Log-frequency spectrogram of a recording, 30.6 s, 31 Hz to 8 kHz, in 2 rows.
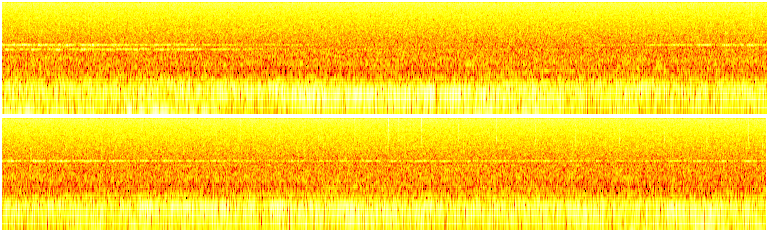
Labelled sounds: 13.9	14.2	vessel noise, 0.90 to 0.99 kHz

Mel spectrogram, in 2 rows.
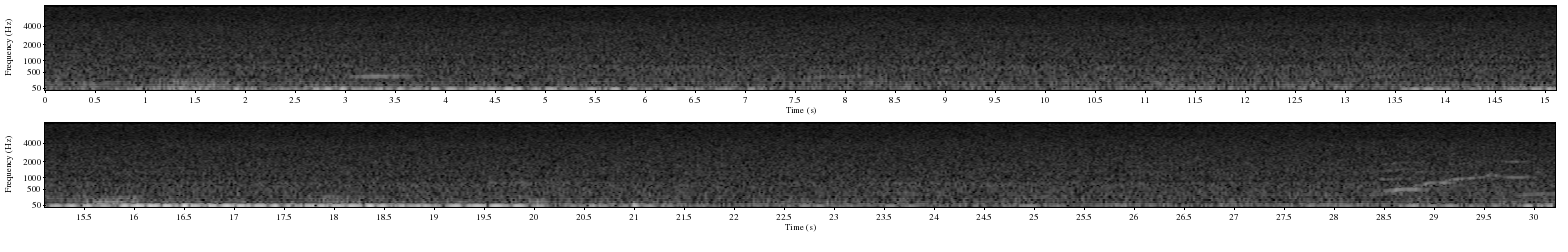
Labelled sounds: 28.9	30.0	humpback whale, 0.80 to 2.1 kHz

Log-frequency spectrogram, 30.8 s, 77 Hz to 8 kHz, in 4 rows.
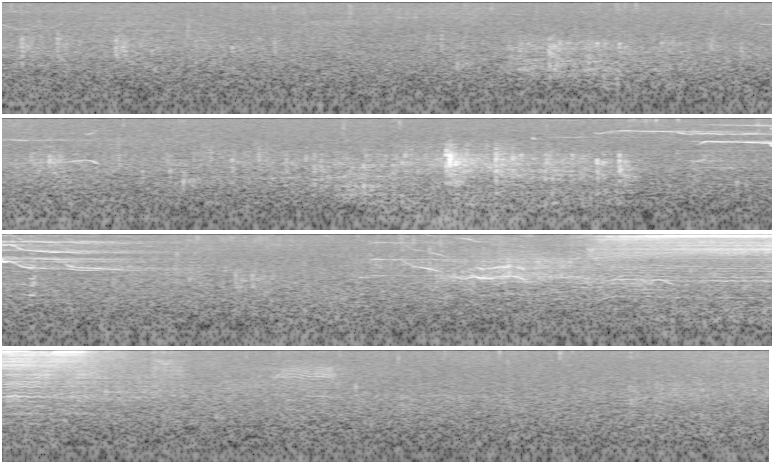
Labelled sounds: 14.5	16.9	killer whale, Bigg's (transient), Gulf of Alaska transient, 1.7 to 8.0 kHz
19.0	19.9	killer whale, Bigg's (transient), Gulf of Alaska transient, 1.6 to 8.0 kHz

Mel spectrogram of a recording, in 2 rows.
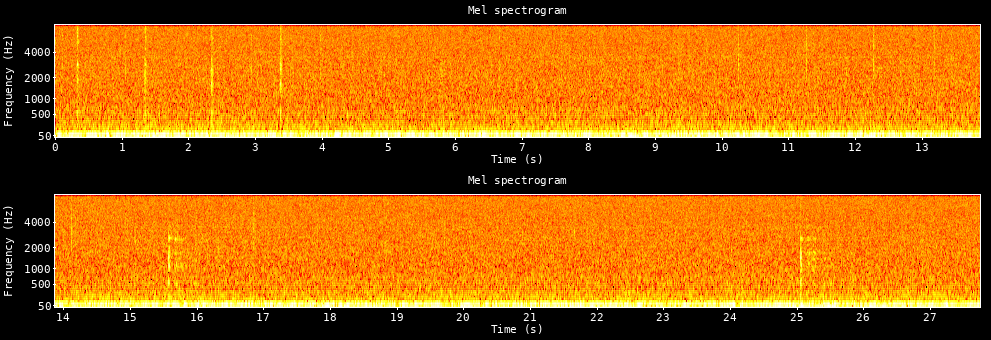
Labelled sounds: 15.6	15.8	sperm whale, 2.4 to 2.8 kHz

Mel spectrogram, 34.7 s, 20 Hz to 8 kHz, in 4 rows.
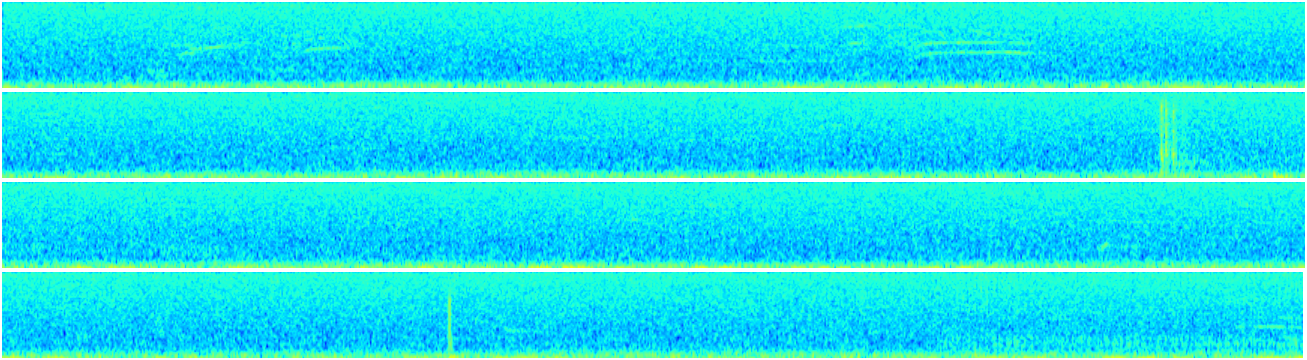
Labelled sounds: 1.2	2.3	killer whale, Bigg's (transient), 1.2 to 1.9 kHz
6.1	6.9	killer whale, Bigg's (transient), 1.1 to 2.0 kHz

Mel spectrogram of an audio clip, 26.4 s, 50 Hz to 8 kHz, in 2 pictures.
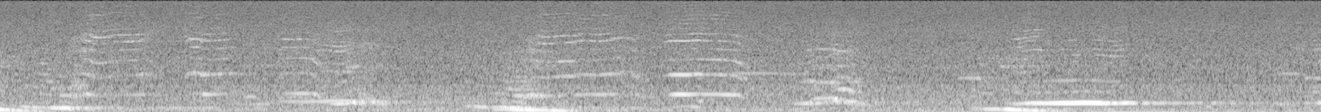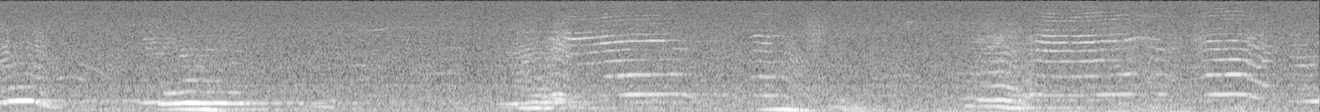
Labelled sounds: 0.8	1.5	humpback whale, 1.4 to 3.6 kHz
1.9	2.3	humpback whale, 0.96 to 2.8 kHz
2.8	3.5	humpback whale, 1.4 to 2.8 kHz
5.4	6.4	humpback whale, 0.96 to 5.6 kHz
6.6	7.5	humpback whale, 0.99 to 3.2 kHz
8.0	8.6	humpback whale, 0.80 to 2.1 kHz
9.6	10.8	humpback whale, 0.83 to 3.0 kHz
13.2	13.5	humpback whale, 1.3 to 1.4 kHz
17.1	17.4	humpback whale, 3.7 to 3.8 kHz
18.8	21.1	humpback whale, 0.93 to 5.3 kHz
23.0	24.8	humpback whale, 0.93 to 5.8 kHz
25.2	26.3	humpback whale, 0.80 to 5.9 kHz

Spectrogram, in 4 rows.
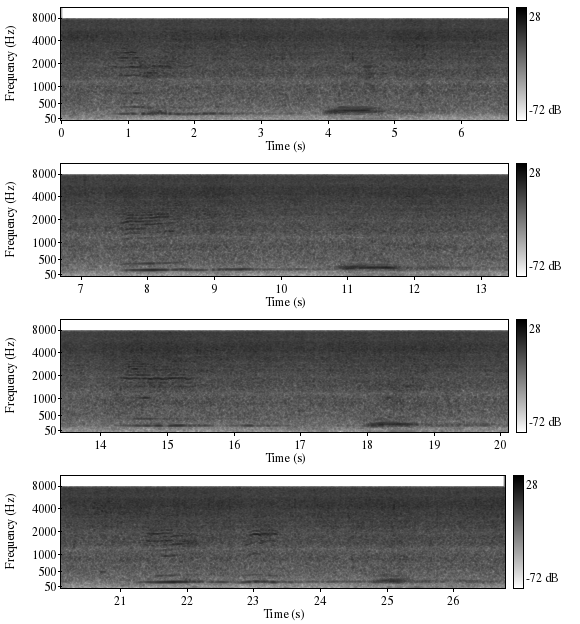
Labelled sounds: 1.0	1.3	humpback whale, 1.8 to 2.1 kHz
7.6	8.4	humpback whale, 1.7 to 2.2 kHz
14.3	15.0	humpback whale, 1.8 to 1.9 kHz
21.4	22.1	humpback whale, 1.2 to 2.0 kHz
22.9	23.4	humpback whale, 1.8 to 2.1 kHz

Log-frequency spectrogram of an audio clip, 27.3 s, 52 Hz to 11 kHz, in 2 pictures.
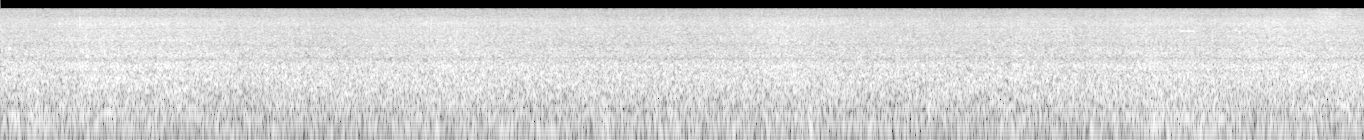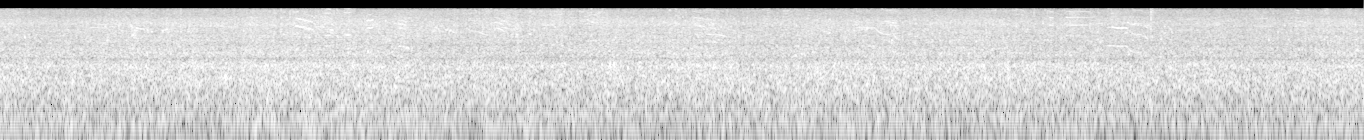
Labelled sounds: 20.7	20.9	Pacific white-sided dolphin, 2.7 to 3.0 kHz
24.3	24.9	Pacific white-sided dolphin, 1.8 to 7.0 kHz

